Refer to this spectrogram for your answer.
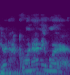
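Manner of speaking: very high-pitched, shouted in-character yell. Acting out a character stopping a fleeing enemy: yelling in character. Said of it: "and I just yell".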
